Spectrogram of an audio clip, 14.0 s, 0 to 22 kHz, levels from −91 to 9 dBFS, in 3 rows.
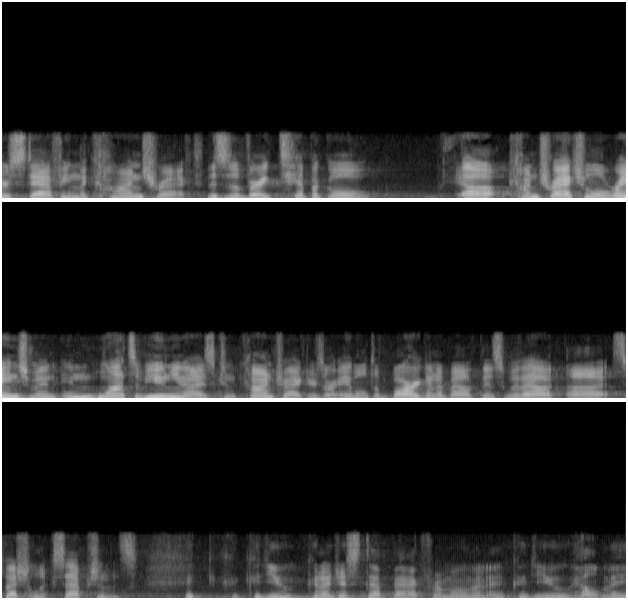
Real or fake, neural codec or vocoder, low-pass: fake; vocoder, 44.1 kHz, 80 mel bands, Vocos; 7.2 kHz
